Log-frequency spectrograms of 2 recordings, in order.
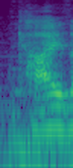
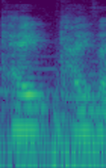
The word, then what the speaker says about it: Caesar: In the years 55 to 54 BC, Caesar himself, or Kaiser, I guess I should pronounce it, Kaiser, yeah, because the Romans pronounced it with a K.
